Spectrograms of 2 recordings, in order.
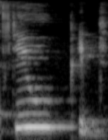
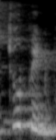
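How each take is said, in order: First: The first syllable is said 'styoo'. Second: The first syllable is said 'stoo'. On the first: The speaker calls it right. "সঠিক উচ্চারণ হবে স্টিউপিড" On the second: The speaker calls it wrong. "আমরা স্টুপিড বলি"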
